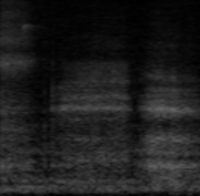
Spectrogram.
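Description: Faint breathing close to the microphone between spoken phrases, two soft breaths against quiet room tone.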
